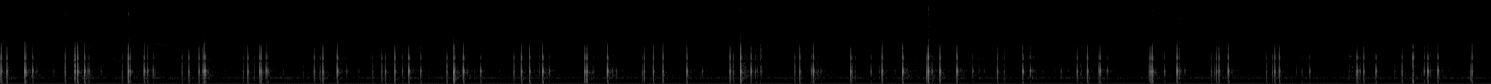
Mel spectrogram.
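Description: Fingernails of both hands tap rapidly on the cover of a closed, solid navy faux-leather hardcover notebook. The result is a steady patter of short, dry clicks with a muted mid-range tone around 600 Hz, over a faint steady hum.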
